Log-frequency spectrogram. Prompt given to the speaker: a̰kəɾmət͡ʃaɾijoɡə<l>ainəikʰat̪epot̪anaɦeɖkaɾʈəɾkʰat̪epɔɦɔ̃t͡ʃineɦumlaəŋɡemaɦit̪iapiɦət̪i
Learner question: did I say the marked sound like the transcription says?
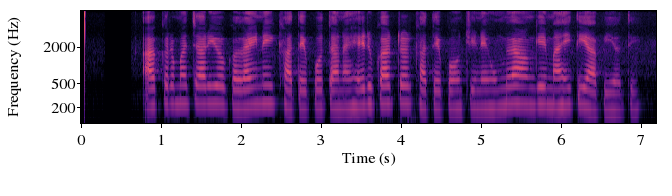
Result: yes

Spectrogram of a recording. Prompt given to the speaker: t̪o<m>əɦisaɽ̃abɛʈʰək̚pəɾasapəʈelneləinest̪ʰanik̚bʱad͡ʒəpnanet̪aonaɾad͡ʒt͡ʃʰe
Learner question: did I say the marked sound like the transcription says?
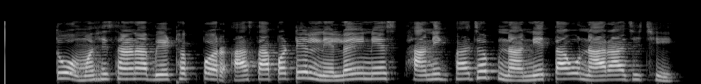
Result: yes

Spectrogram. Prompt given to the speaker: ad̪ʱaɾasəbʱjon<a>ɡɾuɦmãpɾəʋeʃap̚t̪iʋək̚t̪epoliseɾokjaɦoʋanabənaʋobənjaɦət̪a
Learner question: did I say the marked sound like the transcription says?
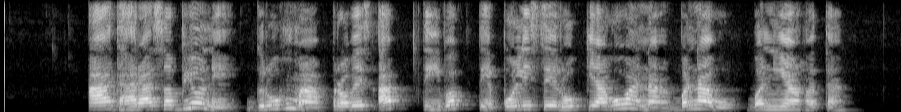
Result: no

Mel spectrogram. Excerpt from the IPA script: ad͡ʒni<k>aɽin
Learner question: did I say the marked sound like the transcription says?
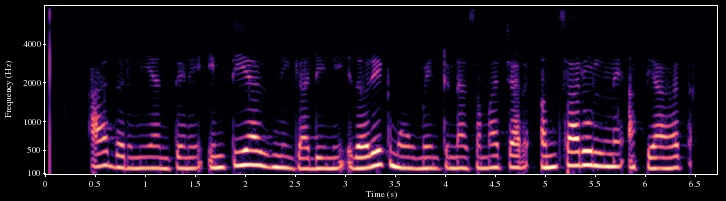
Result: no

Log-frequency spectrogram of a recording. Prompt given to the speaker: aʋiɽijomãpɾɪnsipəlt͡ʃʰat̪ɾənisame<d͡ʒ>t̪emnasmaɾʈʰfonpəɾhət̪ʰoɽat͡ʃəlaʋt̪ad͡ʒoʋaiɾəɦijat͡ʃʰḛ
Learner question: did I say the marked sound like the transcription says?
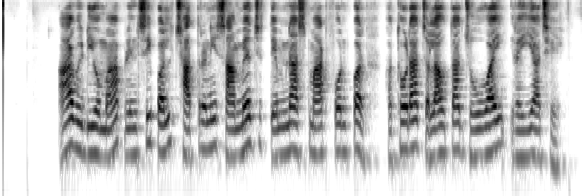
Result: yes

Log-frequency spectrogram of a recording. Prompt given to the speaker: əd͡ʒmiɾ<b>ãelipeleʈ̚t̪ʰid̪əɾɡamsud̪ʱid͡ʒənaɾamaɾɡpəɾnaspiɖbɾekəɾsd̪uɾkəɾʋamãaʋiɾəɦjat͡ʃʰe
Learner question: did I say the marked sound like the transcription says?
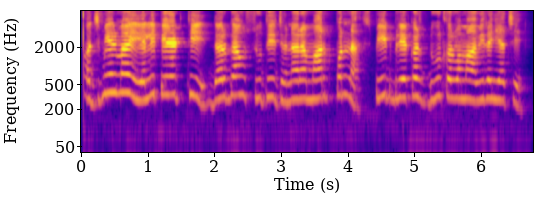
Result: no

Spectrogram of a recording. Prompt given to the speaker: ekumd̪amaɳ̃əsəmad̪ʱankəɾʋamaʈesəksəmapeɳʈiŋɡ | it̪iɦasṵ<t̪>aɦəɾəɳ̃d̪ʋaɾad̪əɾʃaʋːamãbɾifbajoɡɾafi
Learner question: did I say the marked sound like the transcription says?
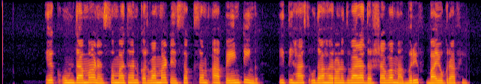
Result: no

